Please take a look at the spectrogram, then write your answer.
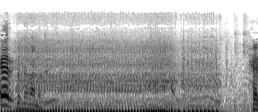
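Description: A motorcycle engine idles with a rapid, steady putter, close and loud, then sputters unevenly and stalls, with a short voice at the start.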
